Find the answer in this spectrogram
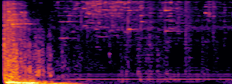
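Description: A single loud gunshot from a long gun, followed at once by glass shattering and debris tinkling down as the ATM's screen is blown apart. A steady low hum runs under the falling debris.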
